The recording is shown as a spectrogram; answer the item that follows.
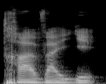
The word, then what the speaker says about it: travailler: So actually with er verbs, like travailler, it sounds the same. Just travailler. And that's it.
